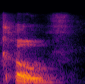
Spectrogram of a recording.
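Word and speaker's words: Cobh: so it is pronounced cove it's it's written c-o-b-h but it's pronounced cove c-o-v-e it's like the irish pronunciation all right very cool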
